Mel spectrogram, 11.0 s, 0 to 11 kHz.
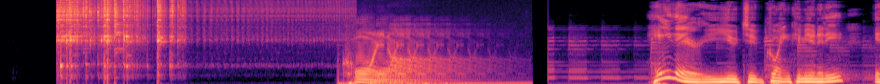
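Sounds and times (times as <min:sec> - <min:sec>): coins clinking: 0:00.7 - 0:04.2.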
